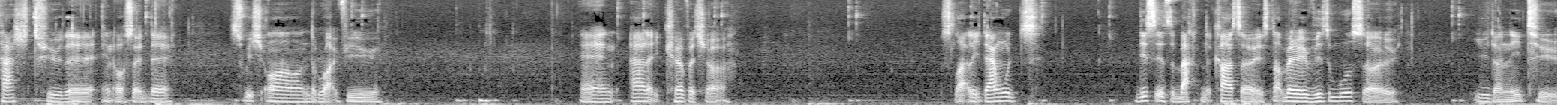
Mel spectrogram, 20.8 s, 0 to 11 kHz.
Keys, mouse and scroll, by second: 1.3 shift+click, 3.1 click, 6.0-8.2 scroll down 1, 8.2-17.0 drag, 19.9-20.2 scroll up 1, 20.5 middle click.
